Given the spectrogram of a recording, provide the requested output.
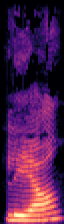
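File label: "liang", second tone, pinyin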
